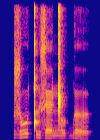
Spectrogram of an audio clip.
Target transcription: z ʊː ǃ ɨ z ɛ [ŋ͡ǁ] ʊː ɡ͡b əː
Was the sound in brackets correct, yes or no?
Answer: yes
